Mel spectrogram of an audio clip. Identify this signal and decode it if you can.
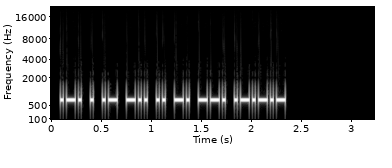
Morse code, heard as a keyed tone, about 40 wpm, 700 Hz. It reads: READING.
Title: Sentences from Top 1000 Words 40wpm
